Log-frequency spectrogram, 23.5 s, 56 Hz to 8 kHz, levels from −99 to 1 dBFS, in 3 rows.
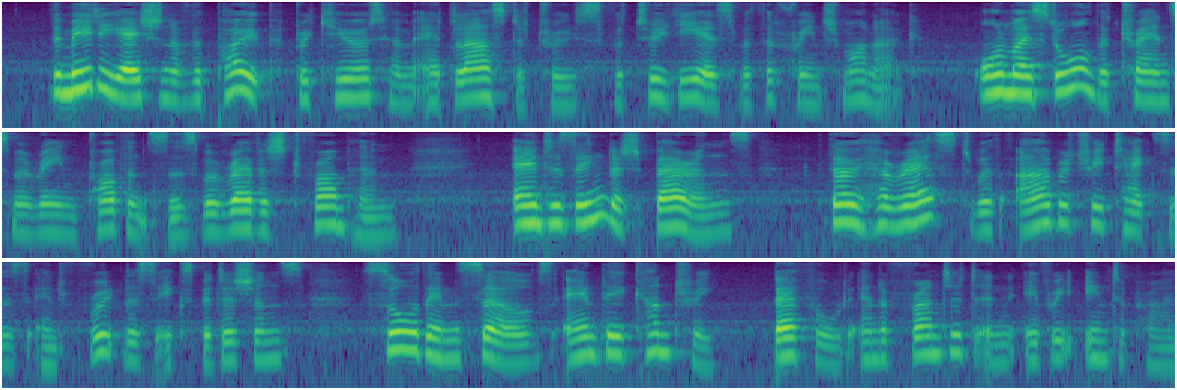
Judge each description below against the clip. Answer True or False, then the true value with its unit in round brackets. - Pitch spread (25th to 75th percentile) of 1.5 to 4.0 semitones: False (4.7 semitones)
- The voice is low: False (185 Hz)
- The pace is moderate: False (130 wpm)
